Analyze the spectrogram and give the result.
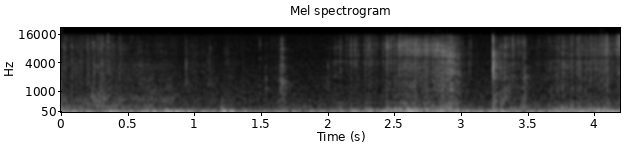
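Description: A utility knife blade cuts into a solid green Dalan olive oil bar soap held in the hands, carving off flakes. The cut makes a steady dry scraping and rasping with a low rumble and bright, hissy bursts, plus one sharp click near the end.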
